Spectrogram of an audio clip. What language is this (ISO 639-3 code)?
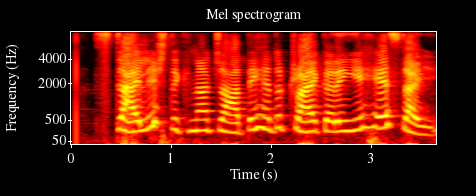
hin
